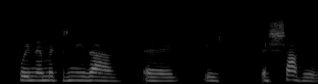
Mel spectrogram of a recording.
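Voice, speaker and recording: Speaking at a very slow pace, a woman with a medium pitch keeps to a monotone, flat intonation. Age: 20s. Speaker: mother sharing her experience, content creator. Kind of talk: podcast interview. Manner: hesitant, many fillers.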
